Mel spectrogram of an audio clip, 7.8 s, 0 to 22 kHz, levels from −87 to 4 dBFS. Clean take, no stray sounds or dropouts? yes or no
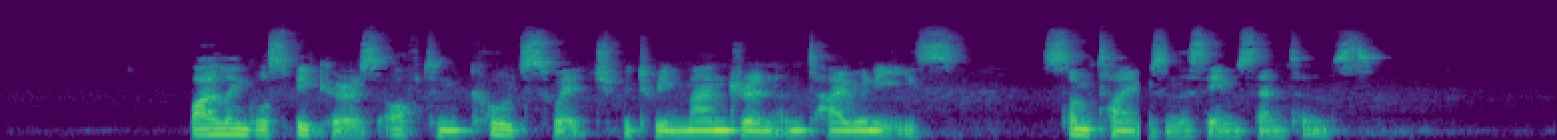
no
